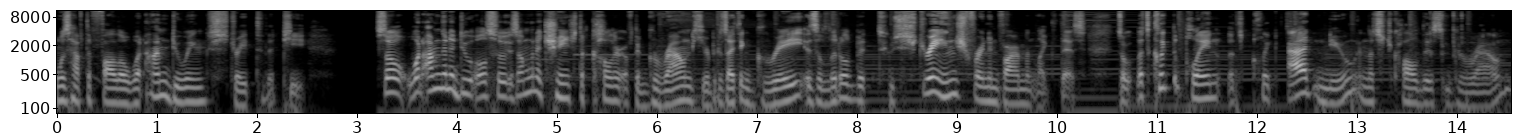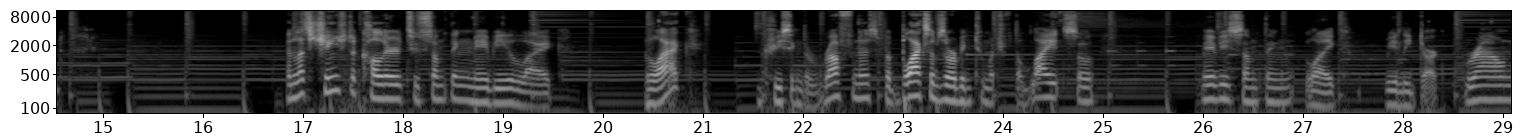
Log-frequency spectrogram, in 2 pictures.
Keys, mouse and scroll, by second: 4.2 click, 6.3 click, 9.9 click, 12.2 click, 12.9-14.5 drag, 16.2-16.7 scroll up 1, 16.7-18.2 ctrl+middle drag, 18.3 middle click, 18.9 click, 21.7 click, 23.2 click.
